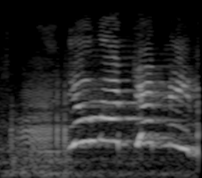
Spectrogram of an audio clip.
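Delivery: high, slow teasing pig voice; defiant piglet. Acted. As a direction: taunt the wolf from safety, high and slow. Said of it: "the piggy cried".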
